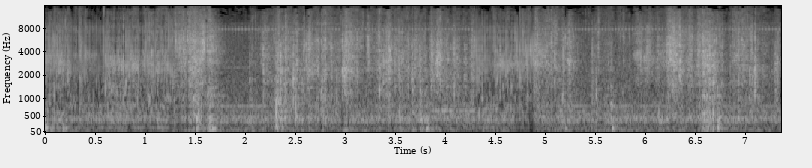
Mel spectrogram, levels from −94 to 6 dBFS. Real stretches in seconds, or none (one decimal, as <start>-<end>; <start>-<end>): 1.3-4.3; 4.9-7.4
